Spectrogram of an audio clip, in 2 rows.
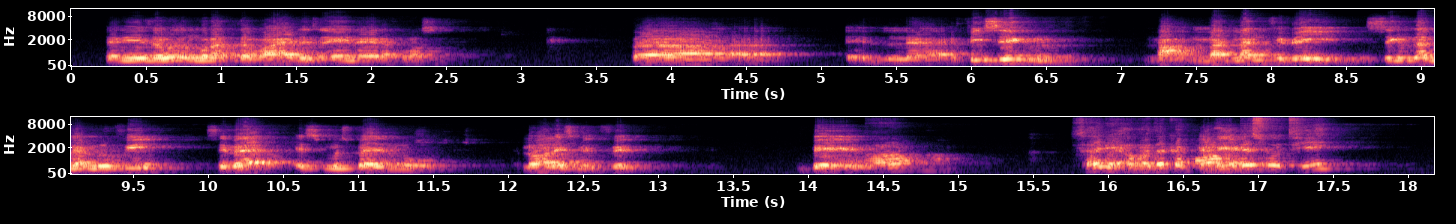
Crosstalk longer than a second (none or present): none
